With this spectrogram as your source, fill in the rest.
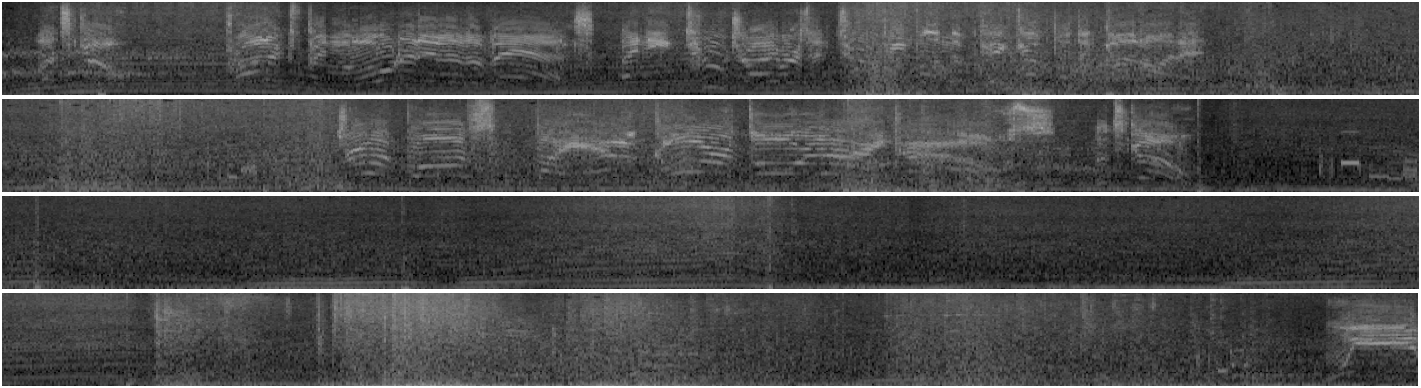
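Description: A sports car engine revs and roars, rising and falling in pitch as it shifts gears.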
